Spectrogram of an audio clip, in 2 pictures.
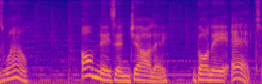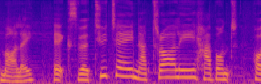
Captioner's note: speaking foreign language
